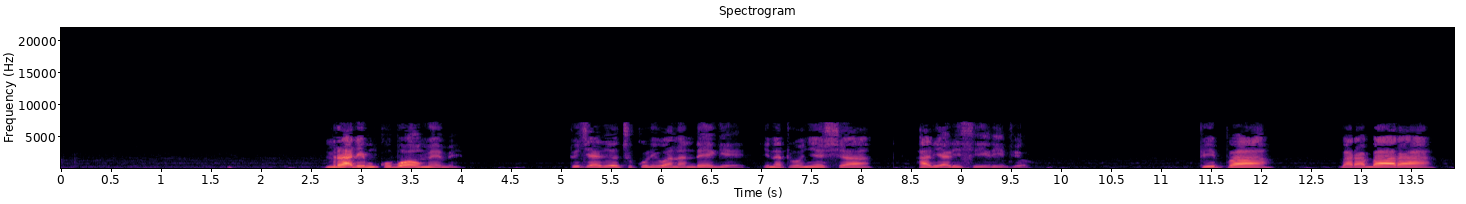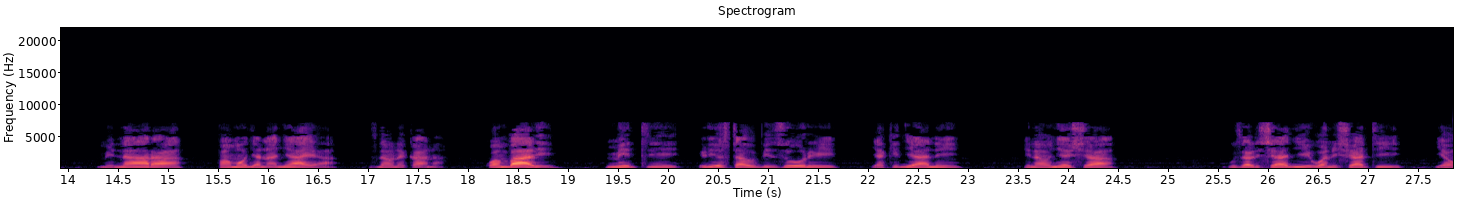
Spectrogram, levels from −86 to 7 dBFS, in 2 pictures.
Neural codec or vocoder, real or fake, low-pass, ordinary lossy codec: codec, 44.1 kHz, 7.8 kbps, DAC; fake; 7.2 kHz; MP3, 32 kbps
